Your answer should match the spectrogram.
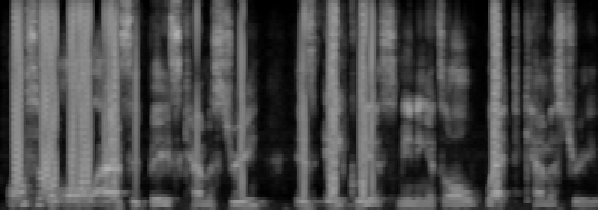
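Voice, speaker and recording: A man teaching chemistry in a recorded lecture, conversational and jokey. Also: on the high side. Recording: noticeable background noise.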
